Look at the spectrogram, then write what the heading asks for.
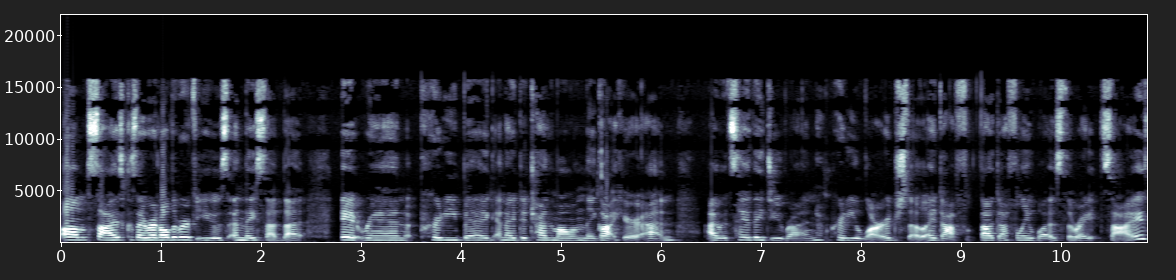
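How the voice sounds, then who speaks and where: A woman, chatting casually and enthusiastically to camera like a vlogger. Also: on the high side. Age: 20s. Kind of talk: casual haul chat to camera. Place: small living room indoors.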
